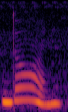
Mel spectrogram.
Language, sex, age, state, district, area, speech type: Marathi, female, 45-60, Maharashtra, Nagpur, urban, read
